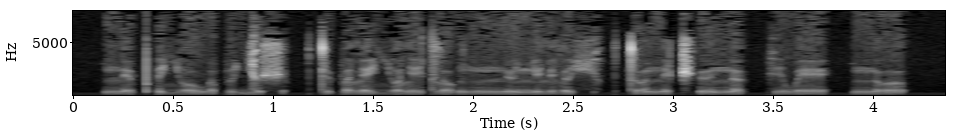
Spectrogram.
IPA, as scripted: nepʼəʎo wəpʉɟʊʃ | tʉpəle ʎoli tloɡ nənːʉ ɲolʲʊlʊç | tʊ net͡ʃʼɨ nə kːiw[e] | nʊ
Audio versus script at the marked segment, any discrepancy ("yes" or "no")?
no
